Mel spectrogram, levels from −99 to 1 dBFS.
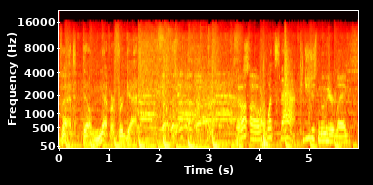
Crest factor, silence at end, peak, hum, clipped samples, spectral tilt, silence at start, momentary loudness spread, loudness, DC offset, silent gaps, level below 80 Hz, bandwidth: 16 dB; 0 s; -2 dBFS; none; under 0.1%; -3.5 dB/octave; 0 s; 2 LU; -18 LUFS; 0.2%; none; -28 dBFS; 17 kHz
